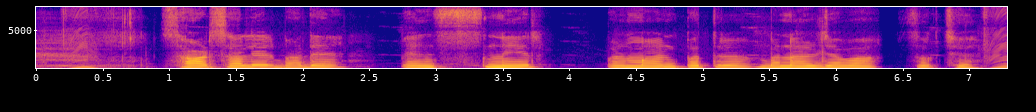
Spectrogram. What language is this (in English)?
Magahi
